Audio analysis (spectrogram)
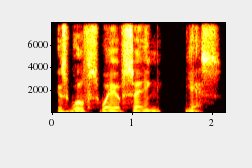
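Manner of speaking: ordinary delivery, nothing marked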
